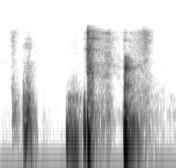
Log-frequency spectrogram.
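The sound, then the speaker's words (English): A dog barks three times in quick succession, short sharp yelps with brief gaps between them, moderately loud, with no talking. “Literally, I hear him barking.”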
